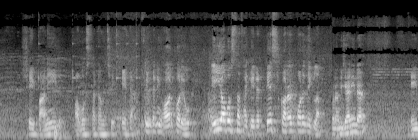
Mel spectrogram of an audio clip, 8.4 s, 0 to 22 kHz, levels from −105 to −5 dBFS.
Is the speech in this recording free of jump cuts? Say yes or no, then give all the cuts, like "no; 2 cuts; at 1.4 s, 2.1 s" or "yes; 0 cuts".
no; 2 cuts; at 2.8 s, 6.6 s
